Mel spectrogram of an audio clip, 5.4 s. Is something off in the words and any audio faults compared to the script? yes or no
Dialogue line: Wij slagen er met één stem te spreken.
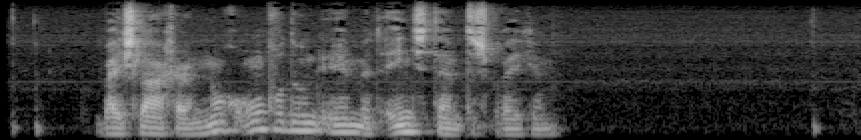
yes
